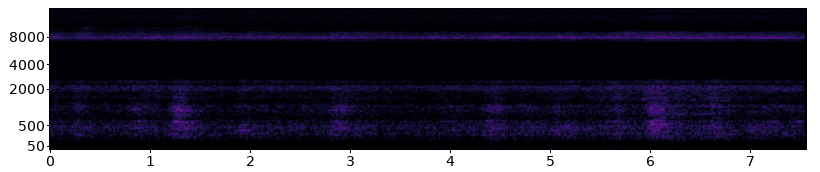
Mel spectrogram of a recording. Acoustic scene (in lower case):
elevator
